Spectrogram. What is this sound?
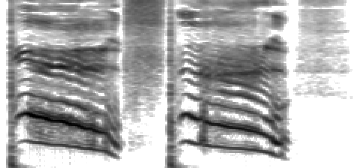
so anger
making sounds of anger while pounding the desk with my fist
thunk, hit, grunt, anger, fist, pound, growl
